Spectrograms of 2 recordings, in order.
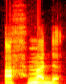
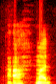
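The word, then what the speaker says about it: أحمد: Contohnya kata Ahmad. Nah, ada bunyi a di situ. Bi idharil hamzati hina nutqi, dengan kita menjelaskan, menampakkan huruf hamzah ketika diucapkan Ahmad gitu ya.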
